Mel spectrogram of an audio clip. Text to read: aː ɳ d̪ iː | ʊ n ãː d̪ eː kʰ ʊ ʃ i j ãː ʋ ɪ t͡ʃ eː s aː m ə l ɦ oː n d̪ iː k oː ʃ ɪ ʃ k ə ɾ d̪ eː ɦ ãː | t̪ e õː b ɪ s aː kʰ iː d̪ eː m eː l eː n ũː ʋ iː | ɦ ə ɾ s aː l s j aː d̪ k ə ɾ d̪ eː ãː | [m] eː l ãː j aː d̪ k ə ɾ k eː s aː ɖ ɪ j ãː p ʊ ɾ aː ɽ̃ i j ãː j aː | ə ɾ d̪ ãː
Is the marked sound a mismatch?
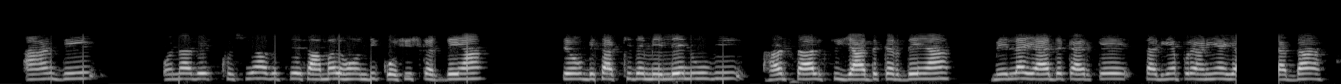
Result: no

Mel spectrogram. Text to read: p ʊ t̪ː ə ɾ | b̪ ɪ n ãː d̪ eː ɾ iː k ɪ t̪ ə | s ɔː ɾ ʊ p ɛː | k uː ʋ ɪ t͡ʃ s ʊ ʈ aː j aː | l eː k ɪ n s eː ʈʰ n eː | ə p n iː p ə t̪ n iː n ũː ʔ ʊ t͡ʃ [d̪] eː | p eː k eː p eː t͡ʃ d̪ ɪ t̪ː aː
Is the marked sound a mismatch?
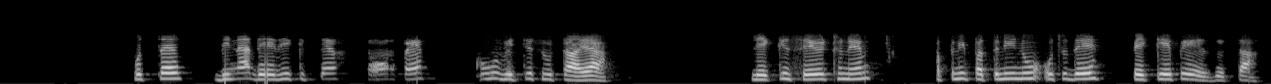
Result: no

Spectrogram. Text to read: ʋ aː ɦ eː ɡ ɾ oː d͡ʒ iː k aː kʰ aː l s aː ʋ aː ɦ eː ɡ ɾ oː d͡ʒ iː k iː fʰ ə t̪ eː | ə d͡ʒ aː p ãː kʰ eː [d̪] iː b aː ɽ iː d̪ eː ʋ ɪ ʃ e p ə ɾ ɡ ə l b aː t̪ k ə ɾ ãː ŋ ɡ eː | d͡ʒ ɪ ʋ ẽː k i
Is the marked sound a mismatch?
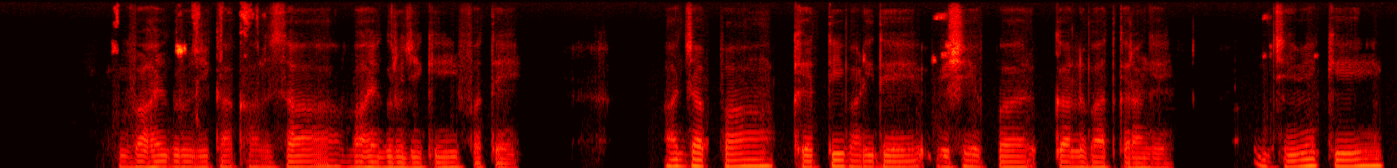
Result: yes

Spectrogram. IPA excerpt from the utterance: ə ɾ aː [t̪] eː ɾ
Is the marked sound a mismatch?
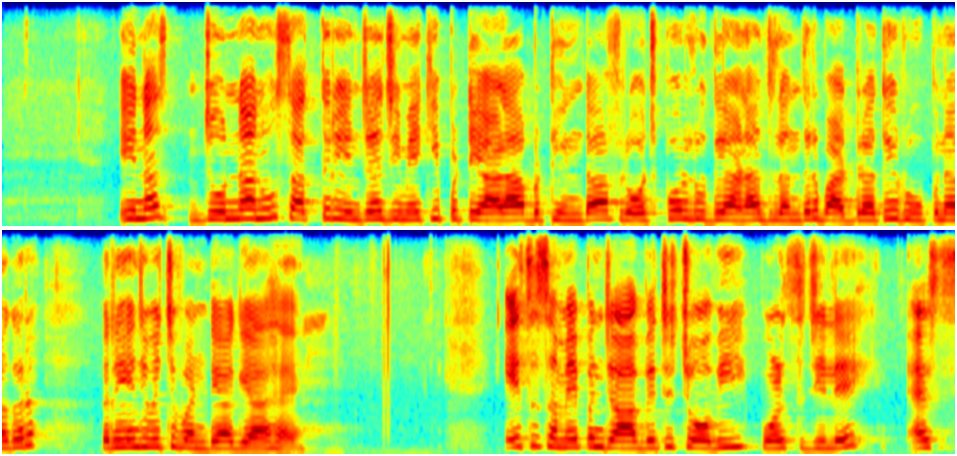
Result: no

